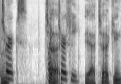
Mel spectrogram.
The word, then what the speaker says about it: Turks: so so then you came back from uh Kirks and takos is that did I say it wrong Turks tur turkey yeah turkey and kakei you came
